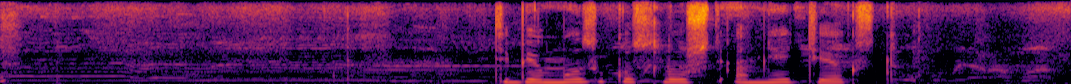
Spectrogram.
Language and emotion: Russian, neutral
